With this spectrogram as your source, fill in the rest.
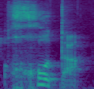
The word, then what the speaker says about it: jota: this one letter J which in Spanish is called Jota okay a second Jota Jota so you can tell already what the sound of this letter is Jota it's a hard it's a guttural sound I do with my throat oh okay we find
